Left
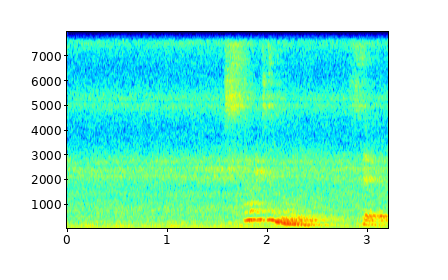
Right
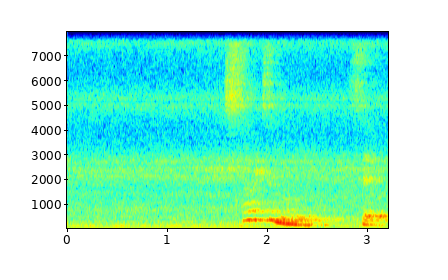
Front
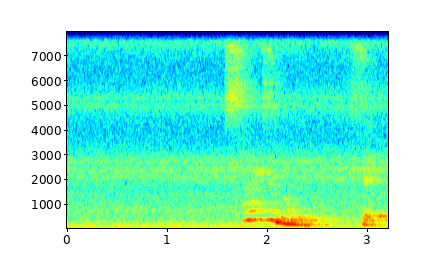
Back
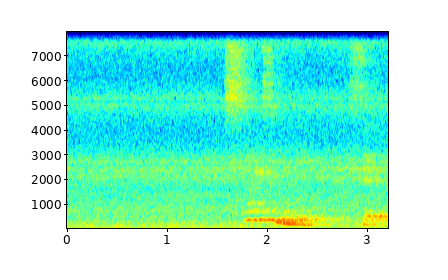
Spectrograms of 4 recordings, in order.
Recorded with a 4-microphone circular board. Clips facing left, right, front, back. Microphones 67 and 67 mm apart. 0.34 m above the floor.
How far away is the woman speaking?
About 4.5 m.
